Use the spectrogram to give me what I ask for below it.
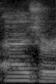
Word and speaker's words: Azure: aure um some people the way you pronounce the Paul there is azure the Amer the americ it's h we we asked a few kind of experts in Microsoft and they call it Azure so AA yeah so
